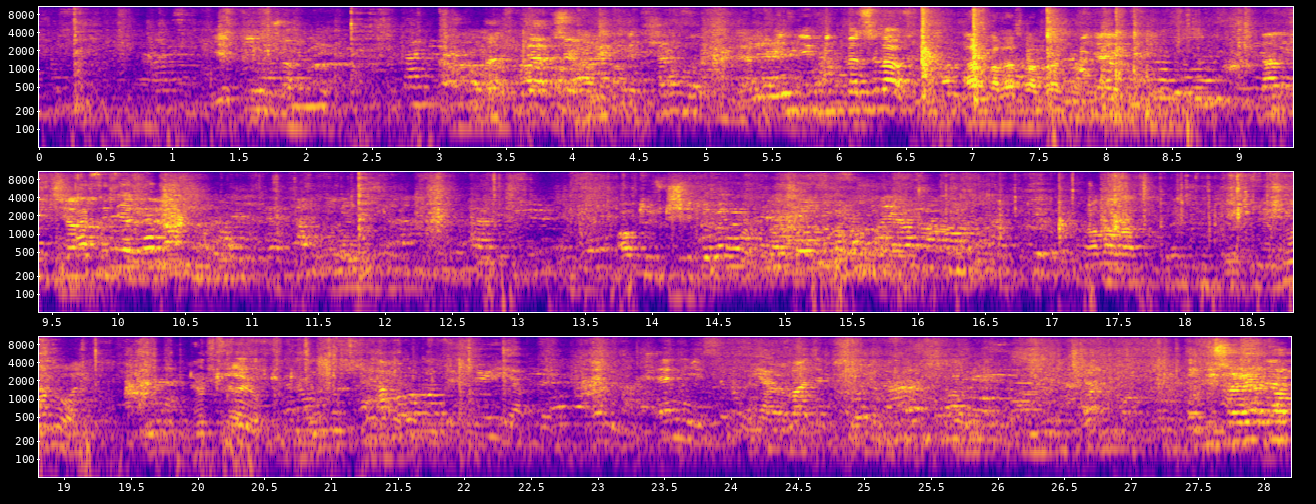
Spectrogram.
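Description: A crowd of women and men chatter nearby in a room with some echo.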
